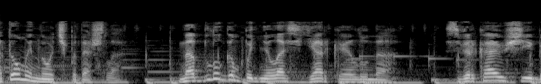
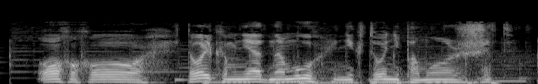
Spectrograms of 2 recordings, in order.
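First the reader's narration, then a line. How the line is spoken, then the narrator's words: Grumbling. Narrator (Russian): ворчал Жумбурка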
